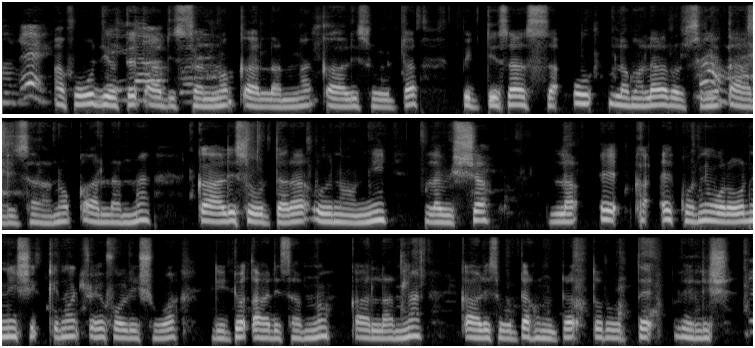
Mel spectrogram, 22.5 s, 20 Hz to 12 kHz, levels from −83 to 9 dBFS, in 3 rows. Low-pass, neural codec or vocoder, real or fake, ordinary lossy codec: 10.8 kHz; autoencoder, 48 kHz, 128 numbers a frame, DAC-VAE, trained on Japanese speech; fake; MP3, 64 kbps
